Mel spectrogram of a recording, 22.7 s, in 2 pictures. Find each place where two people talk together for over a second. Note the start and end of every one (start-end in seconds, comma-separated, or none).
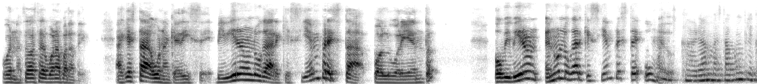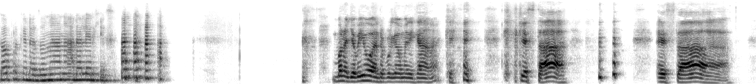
none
